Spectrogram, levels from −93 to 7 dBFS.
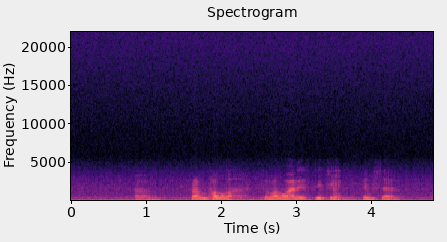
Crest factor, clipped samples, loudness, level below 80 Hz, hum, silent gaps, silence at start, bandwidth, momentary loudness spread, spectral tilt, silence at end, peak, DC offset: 18 dB; under 0.1%; -30 LUFS; -52 dBFS; none; none; 0 s; over 20 kHz; 17 LU; -9.5 dB/octave; 0 s; -12 dBFS; under 0.1%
